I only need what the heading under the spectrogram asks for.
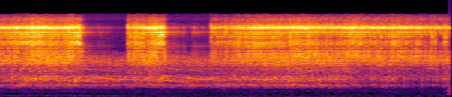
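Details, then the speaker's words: Brushless motor with sensors under an early PWM mark-control synchronous torque algorithm: harsh high-pitched whine with gritty rasp and sudden level drops as the mark is brought in. It sounds rough and the code still needs refining; controller tuning is poor. "Now, I need to refine this because it's obviously sounding a bit rubbish."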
